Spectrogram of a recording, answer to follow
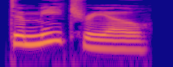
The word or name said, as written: demetrio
